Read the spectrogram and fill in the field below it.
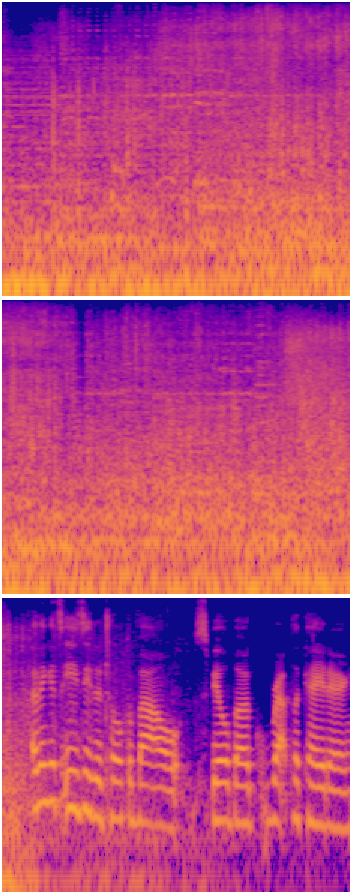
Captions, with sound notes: (suspenseful music) (boulder rumbling) I think it's easy to talk about Spielberg replicating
